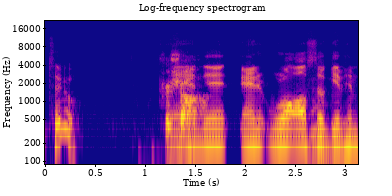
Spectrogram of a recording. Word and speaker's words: Kershaw: Kershaw.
